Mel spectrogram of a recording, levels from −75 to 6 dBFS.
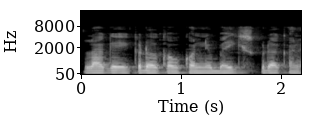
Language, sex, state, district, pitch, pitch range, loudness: Telugu, male, Andhra Pradesh, Sri Satya Sai, 110 Hz, 110-115 Hz, -16 LUFS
